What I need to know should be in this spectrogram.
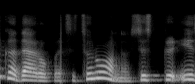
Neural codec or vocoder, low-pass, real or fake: codec, 24 kHz, 0.9 kbps, WavTokenizer, large speech release; 10.8 kHz; fake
